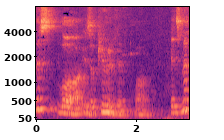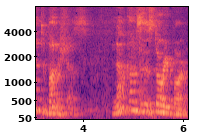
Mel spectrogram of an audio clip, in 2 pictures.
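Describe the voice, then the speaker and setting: A man talks at a moderate pace with a high pitch and very wide pitch swings. Noticeable background noise and audible room echo fill the recording. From Netherlands. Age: 70s. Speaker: public commenter at town board meeting. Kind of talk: storytelling at public hearing. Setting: town board meeting. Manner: halting.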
